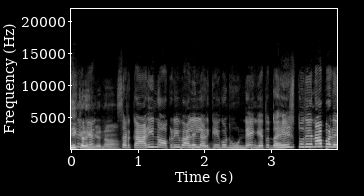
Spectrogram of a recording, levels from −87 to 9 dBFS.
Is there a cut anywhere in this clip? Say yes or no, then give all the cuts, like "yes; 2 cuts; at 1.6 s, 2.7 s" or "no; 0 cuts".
no; 0 cuts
